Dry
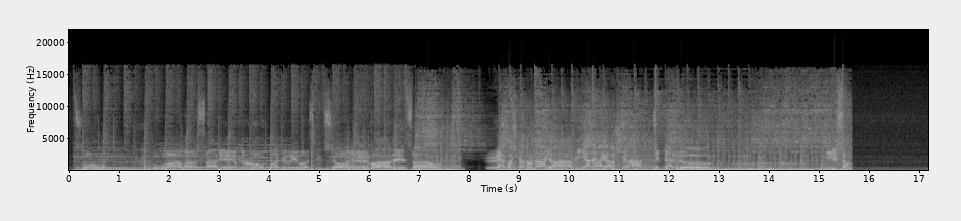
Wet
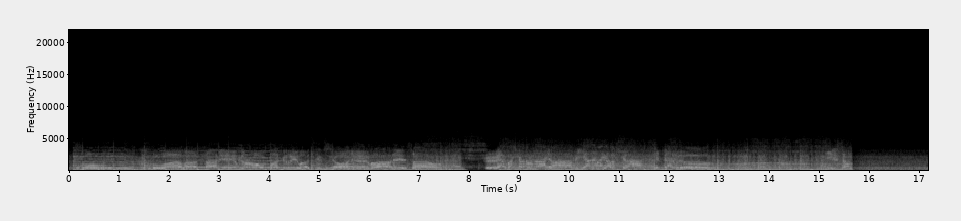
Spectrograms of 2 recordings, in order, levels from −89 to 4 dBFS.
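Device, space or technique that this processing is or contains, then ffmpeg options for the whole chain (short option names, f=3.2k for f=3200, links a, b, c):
bass amplifier: -af "acompressor=threshold=-37dB:ratio=5,highpass=88,equalizer=f=92:t=q:w=4:g=8,equalizer=f=160:t=q:w=4:g=-7,equalizer=f=280:t=q:w=4:g=-5,equalizer=f=400:t=q:w=4:g=8,equalizer=f=590:t=q:w=4:g=6,equalizer=f=940:t=q:w=4:g=8,lowpass=f=2.2k:w=0.5412,lowpass=f=2.2k:w=1.3066,volume=-2dB"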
